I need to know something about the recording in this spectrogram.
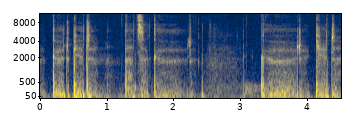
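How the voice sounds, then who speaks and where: A woman playing a doting vampire mistress, whispery and very slow. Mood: soothing. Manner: soft and soothing, drifting into whispers and shushing. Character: gentle female vampire mistress, doting and possessive. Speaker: ASMR performer. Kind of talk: ASMR roleplay.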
